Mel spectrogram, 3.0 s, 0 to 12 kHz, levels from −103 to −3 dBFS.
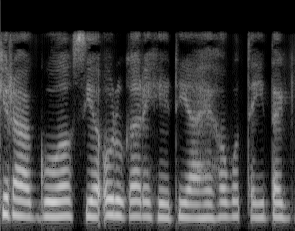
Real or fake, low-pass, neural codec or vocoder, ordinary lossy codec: fake; 7.2 kHz; codec, 16 kHz, 1 kbps, X-Codec, WavLM features, trained on Multilingual LibriSpeech; none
